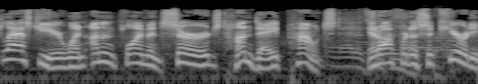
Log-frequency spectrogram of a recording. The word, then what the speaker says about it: Hyundai: It's Hyundai, like Sunday. We hear Hyundai, Hyundai.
